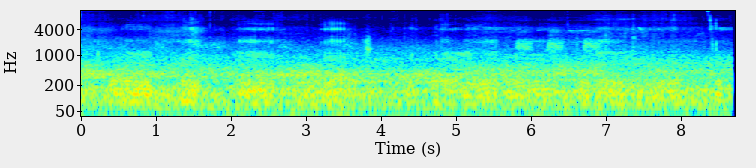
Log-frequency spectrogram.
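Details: Collared peccaries, curious animals with constantly sniffing noses, heard as a steady low, rough, purring rumble of grunts throughout, with short higher tonal chirps and faint clicks scattered above the rumble.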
